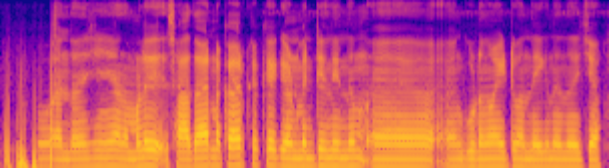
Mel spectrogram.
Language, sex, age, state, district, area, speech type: Malayalam, male, 30-45, Kerala, Wayanad, rural, spontaneous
